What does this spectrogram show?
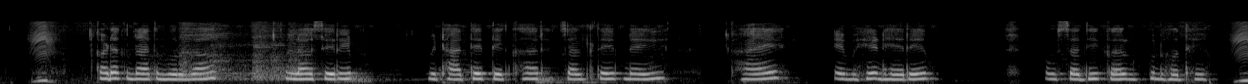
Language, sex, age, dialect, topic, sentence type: Chhattisgarhi, female, 18-24, Northern/Bhandar, agriculture, statement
